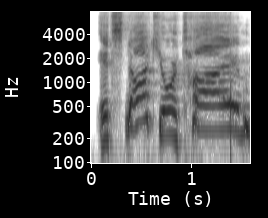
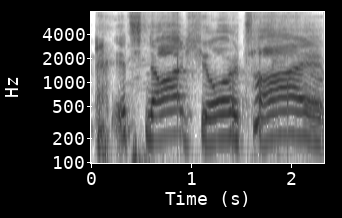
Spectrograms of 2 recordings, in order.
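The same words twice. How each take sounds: First: Solemn. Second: Slower, fading solemn repeat. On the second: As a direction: let the words hang gently. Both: Acted. Gnome comforts his frightened friend.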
